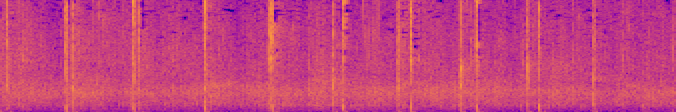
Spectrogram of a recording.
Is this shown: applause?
yes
